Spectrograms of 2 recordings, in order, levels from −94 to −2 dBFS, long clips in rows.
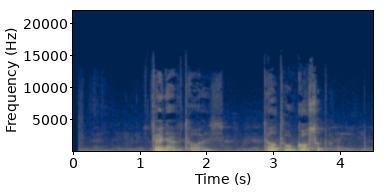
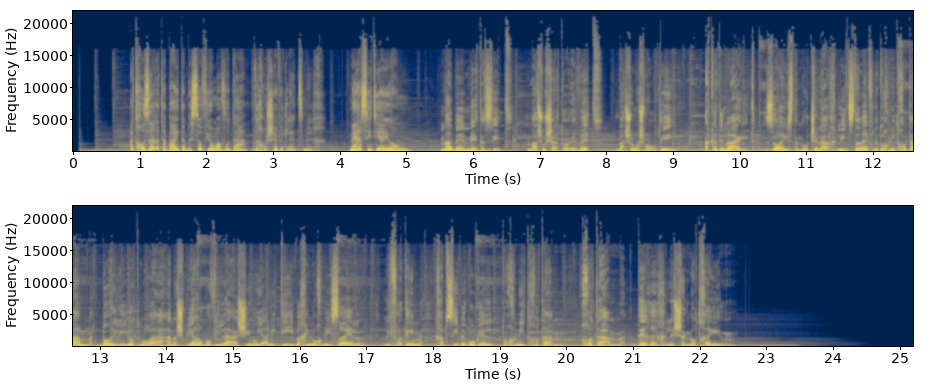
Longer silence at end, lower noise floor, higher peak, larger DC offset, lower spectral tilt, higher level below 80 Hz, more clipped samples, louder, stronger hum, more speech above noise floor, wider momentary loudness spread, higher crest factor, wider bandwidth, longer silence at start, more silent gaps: second, 0 s vs 1.75 s; second, -54 dBFS vs -80 dBFS; second, -16 dBFS vs -4 dBFS; neither; first, -6 dB/octave vs -4.5 dB/octave; second, -54 dBFS vs -26 dBFS; neither; second, -34 LUFS vs -16 LUFS; second, none vs 50 Hz at -40 dBFS; second, 21 dB vs 65 dB; first, 24 LU vs 11 LU; first, 20 dB vs 12 dB; second, 15 kHz vs over 20 kHz; about the same, 0.1 s vs 0.1 s; neither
